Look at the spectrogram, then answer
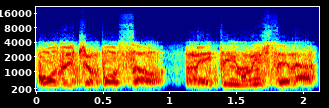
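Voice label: Serbian bomb success mood low, speech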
